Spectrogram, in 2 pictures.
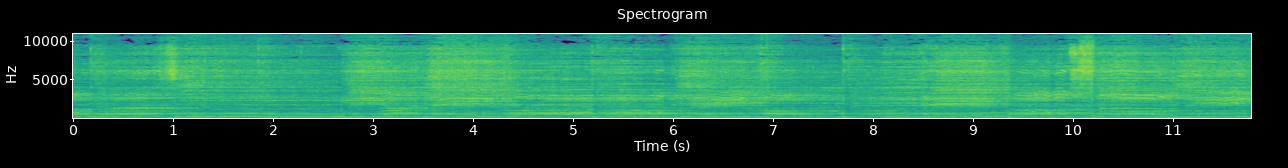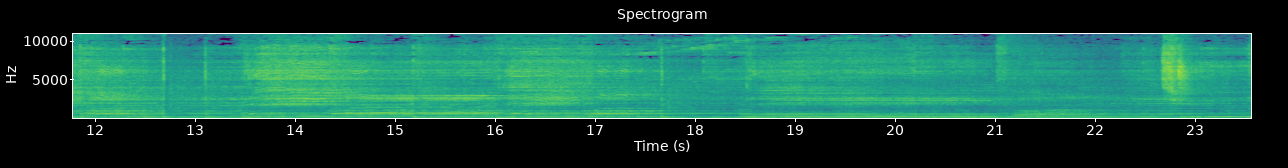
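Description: Southern gospel male vocal quartet singing in close harmony with live band accompaniment, heard from the audience of a large hall.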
